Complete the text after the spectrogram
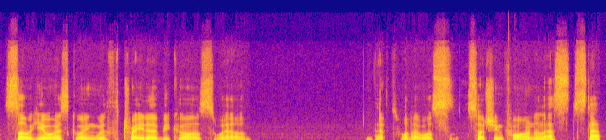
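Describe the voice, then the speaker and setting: A man's voice: mid-range voice, little pitch movement, slow, vocal fry, clean tone, no room sound. A man giving casual playthrough commentary on a game, speaking in a hesitant way as he thinks aloud. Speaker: game video narrator and player.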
